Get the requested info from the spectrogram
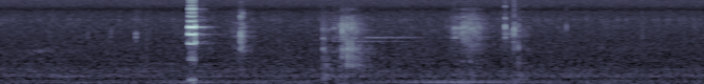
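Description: Cordless phone handset giving one short beep about a second and a half in as its power/talk pads are shorted with a copper jumper, switching the phone on. A few faint rustles and light clicks follow.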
